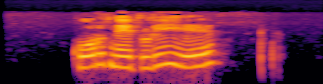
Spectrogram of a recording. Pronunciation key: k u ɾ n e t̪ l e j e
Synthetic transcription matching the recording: k o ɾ n e t̪ l i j e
